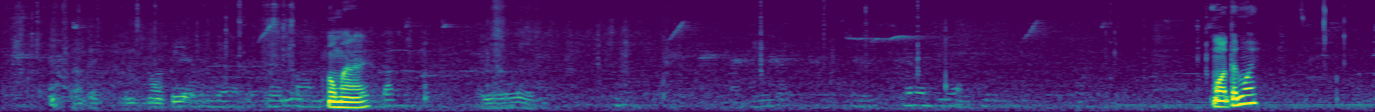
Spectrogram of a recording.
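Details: Monkey screaming while chasing another monkey and calling for help: two loud, brief, strained screams that rise and fall steeply, one early and one late, separated by quieter stretches with people talking nearby.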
